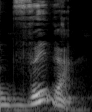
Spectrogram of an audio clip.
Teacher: Ми чуємо твердий приголосний ДЗ на початку слова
